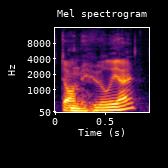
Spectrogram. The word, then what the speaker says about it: Don Julio: Now, it was Haley that was one that originally sent me a text and say that I've been saying it wrong the whole time. It's Don Julio.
